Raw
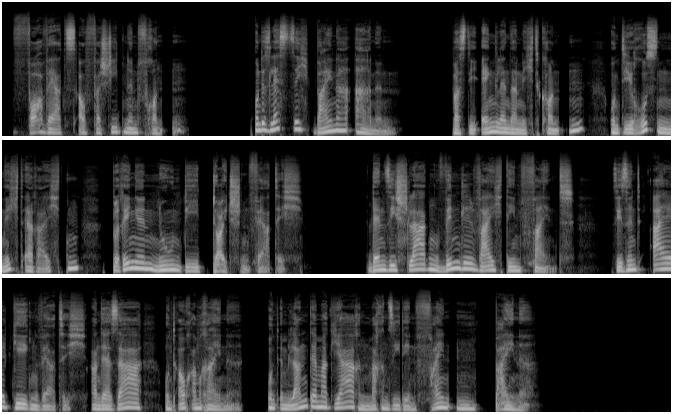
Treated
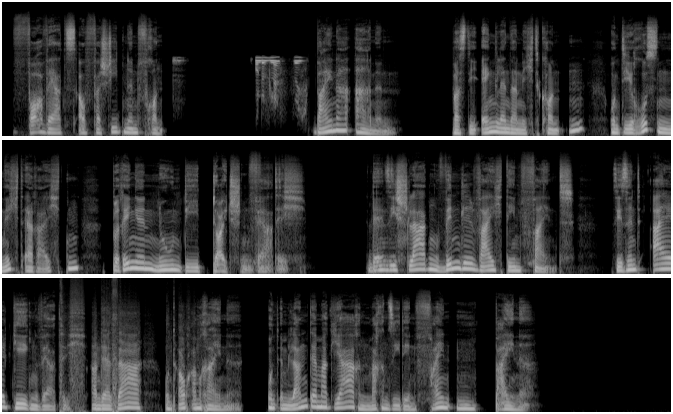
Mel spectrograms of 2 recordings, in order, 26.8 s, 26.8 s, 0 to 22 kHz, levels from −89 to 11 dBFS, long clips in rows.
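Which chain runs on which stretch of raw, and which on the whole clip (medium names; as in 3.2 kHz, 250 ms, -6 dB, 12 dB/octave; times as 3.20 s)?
2.19–4.08 s: frequency inversion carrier 3.8 kHz + high-pass 960 Hz + distance through air 270 m
12.15–14.14 s: compression 2:1, threshold -28 dBFS + peaking EQ 270 Hz +4 dB 1.6 oct + doubling 47 ms -5 dB
18.61–20.42 s: distance through air 80 m + sliding maximum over 5 samples
whole clip: none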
